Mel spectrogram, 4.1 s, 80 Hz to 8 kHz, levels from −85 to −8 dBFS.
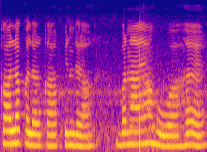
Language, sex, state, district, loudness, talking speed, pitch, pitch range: Hindi, female, Madhya Pradesh, Dhar, -16 LUFS, 100 wpm, 220 Hz, 210-235 Hz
